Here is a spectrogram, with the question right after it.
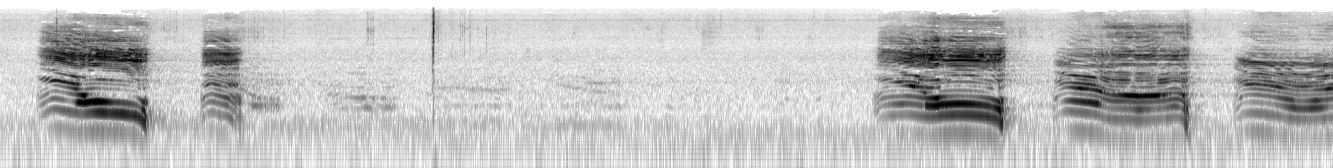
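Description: Red deer giving drawn-out, moaning calls, rich in overtones, with quiet gaps between bouts.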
